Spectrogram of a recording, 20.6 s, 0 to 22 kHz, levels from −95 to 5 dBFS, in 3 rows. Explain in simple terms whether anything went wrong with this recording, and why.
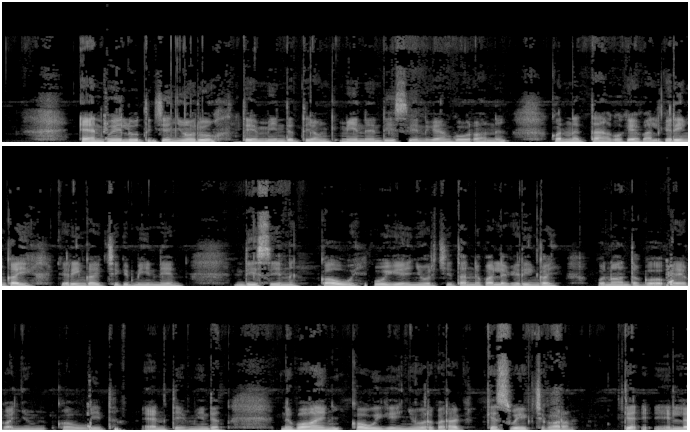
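Broken MP3 bit reservoir at 1.01, 10.49, 13.49 and 14.57 s: the speech briefly glitches and skips, likely because frames went missing and the next frames borrowed the wrong data.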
